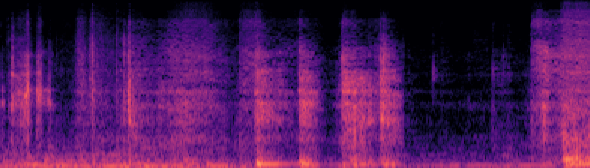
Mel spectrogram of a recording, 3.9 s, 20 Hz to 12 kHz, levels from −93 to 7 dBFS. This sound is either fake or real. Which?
fake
